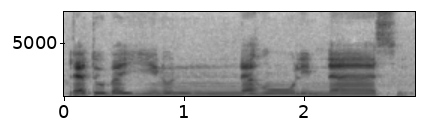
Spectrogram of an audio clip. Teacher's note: Nun ada tanda bersabdu, maka di sini perlu kita dengung 2 harakat.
